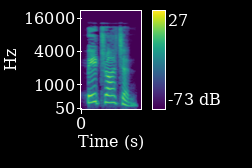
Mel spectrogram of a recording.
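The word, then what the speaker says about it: Petrarchan: पेट्रार्चन नया लफ्ज पेट्रार्चन इसको तोड़ते हैं। पेट्रार्चन जोर ट्रा पर है।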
